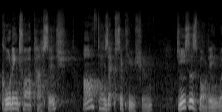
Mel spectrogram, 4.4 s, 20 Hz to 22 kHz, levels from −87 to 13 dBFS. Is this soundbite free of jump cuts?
yes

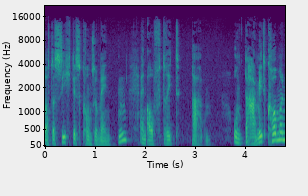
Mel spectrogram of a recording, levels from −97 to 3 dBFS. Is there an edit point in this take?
yes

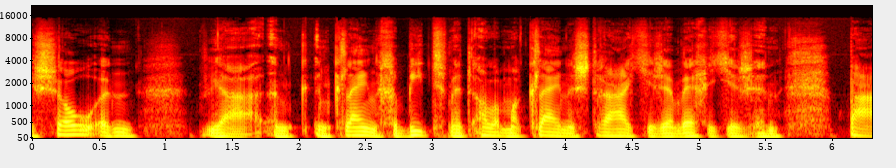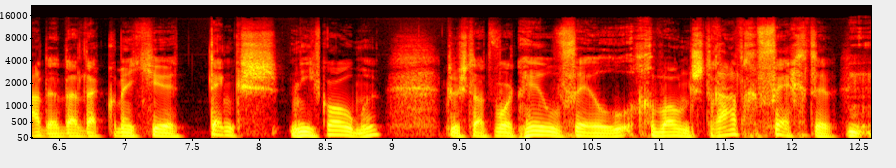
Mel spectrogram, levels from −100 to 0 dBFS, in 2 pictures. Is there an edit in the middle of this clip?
yes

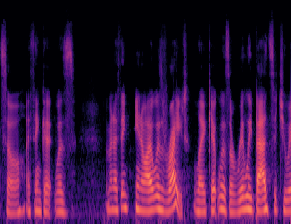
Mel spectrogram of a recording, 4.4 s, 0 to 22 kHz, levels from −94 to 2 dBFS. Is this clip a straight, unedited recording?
no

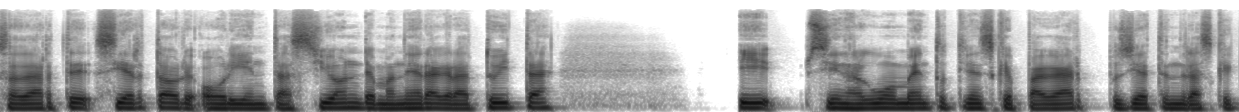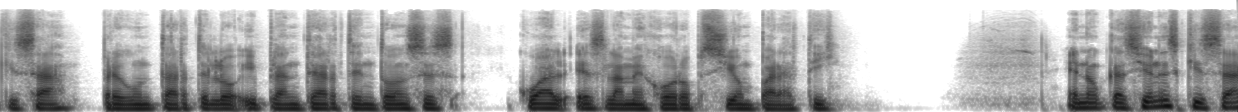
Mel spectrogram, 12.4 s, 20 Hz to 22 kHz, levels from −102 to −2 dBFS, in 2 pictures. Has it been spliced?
no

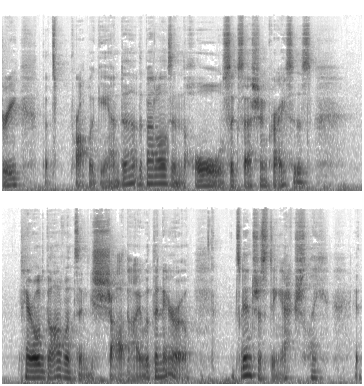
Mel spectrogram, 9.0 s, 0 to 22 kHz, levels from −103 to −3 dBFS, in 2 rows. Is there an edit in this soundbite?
yes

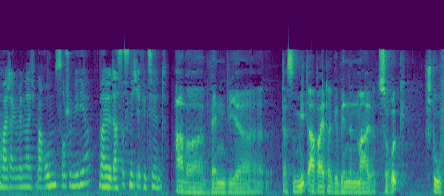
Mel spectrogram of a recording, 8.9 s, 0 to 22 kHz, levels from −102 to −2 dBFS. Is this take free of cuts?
no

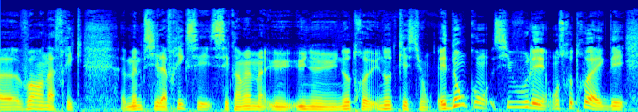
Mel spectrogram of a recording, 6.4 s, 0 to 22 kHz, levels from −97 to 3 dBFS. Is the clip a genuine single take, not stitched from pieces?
yes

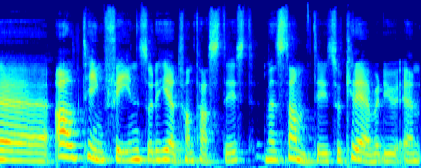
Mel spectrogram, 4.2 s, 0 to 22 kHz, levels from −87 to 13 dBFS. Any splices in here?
no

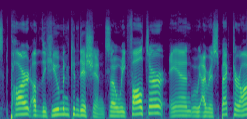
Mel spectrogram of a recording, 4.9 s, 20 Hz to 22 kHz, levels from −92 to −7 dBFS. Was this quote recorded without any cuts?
no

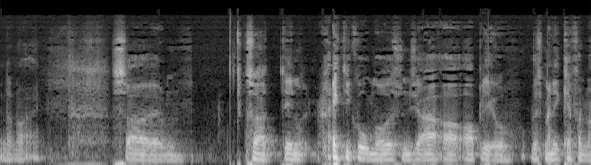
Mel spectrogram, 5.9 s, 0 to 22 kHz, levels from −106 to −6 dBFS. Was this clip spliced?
no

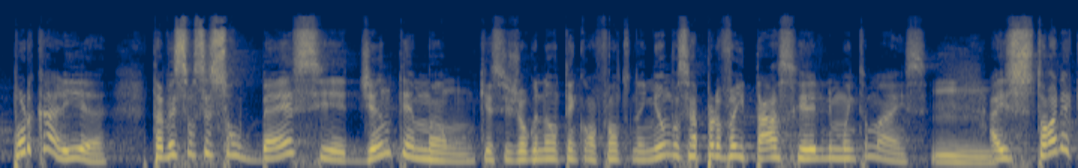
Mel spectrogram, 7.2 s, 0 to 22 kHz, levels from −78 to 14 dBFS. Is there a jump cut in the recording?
no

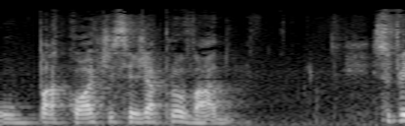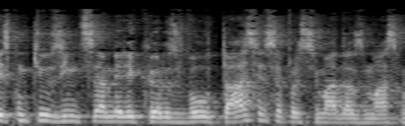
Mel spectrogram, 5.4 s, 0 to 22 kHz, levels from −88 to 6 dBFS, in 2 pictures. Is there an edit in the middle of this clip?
no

